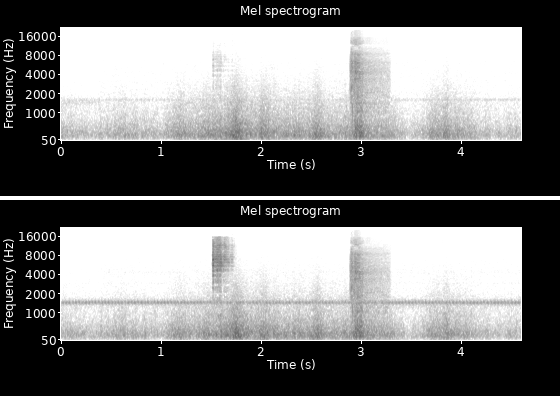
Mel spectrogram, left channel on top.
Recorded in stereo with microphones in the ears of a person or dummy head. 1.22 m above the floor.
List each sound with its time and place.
1.5 s crumpling: 70° right (ahead or behind)
2.9 s a camera shutter: 5° right (ahead or behind)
